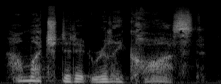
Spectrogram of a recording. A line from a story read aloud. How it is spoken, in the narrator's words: lowered her voice and leaned in close and said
